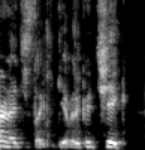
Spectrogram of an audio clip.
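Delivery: ordinary talk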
